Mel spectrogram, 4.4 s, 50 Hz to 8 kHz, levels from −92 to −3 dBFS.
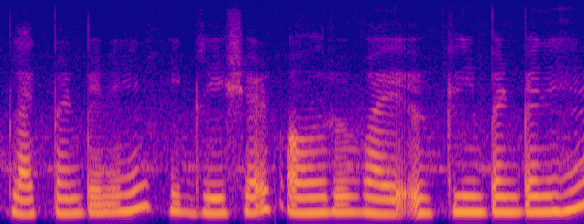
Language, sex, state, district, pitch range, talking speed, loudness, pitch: Hindi, female, Uttar Pradesh, Jalaun, 195-215 Hz, 165 wpm, -29 LUFS, 205 Hz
